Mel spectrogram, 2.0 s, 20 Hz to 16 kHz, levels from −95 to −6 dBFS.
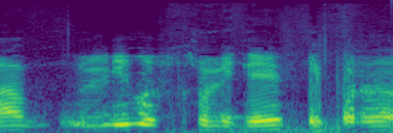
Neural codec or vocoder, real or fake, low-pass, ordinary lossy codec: codec, 44.1 kHz, 3.4 kbps, Pupu-Codec; fake; 14.4 kHz; MP3, 64 kbps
